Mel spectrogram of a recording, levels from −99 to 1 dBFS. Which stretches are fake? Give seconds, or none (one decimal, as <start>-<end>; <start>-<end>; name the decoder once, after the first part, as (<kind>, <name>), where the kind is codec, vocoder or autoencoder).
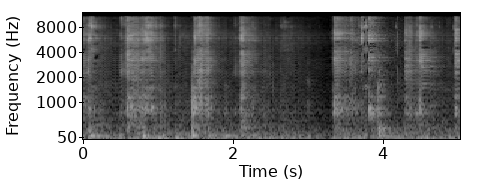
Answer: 0.0-3.5 (vocoder, Vocos); 4.3-5.0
